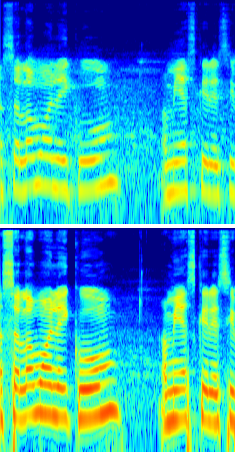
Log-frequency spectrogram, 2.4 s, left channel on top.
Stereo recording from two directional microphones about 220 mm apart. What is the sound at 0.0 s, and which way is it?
Speech, 45° right (ahead or behind).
